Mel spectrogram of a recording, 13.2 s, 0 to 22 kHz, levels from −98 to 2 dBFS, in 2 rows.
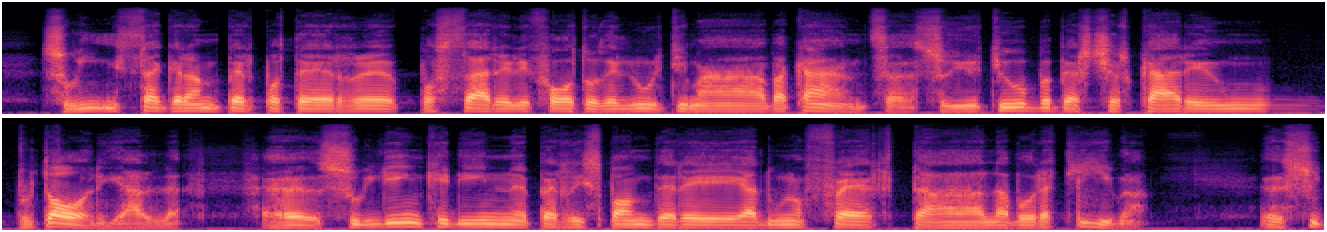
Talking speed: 110 wpm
